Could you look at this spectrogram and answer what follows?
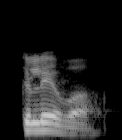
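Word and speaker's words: clever: मक्कार को मक्कार या फ्रेवी इंसान को बोलते हैं क्लेवा। टी एल ई वी ई आर क्लेवा। क्लेवर हम उसमें लास्ट में आर रहता है लेकिन आर साइलेंट हो जाता है तो क्लेवर नहीं कहते हैं क्लेवर हम लोग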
